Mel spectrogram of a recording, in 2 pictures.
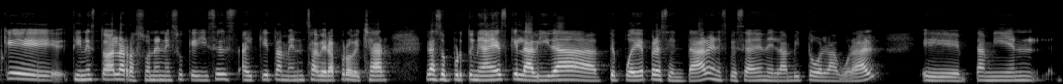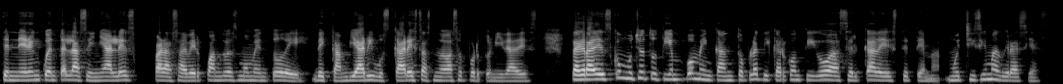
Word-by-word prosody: que 240 -6 +3
tienes 225 +1 -2
toda - - +5
la 230 0 +7
razón 205 0 -3
en 205 0 -1
eso 220 +3 -9
que 210 - -4
dices, 240 +5 -3
hay 200 -1 -1
que 220 +2 -3
también 205 -2 -4
saber 205 -3 +3
aprovechar 200 0 +1 0.3
las 235 -1 +3
oportunidades 220 -1 +4
que 240 +1 +1
la 200 -2 +8
vida 195 -3 +4
te - - 0
puede 200 0 +2
presentar, 185 -4 +2
en 250 -5 +1
especial 185 -1 -3
en 190 0 -5
el 175 -1 -5
ámbito 185 +2 -4
laboral, 165 - -1 0.4
eh, 180 -3 -4
también 190 0 -4 0.2
tener 195 -1 +2
en 205 +1 -1
cuenta 200 -2 0
las 205 -1 +4
señales, 185 +2 0
para 190 -2 +3
saber 175 0 -2
cuándo 195 0 -4
es 195 -1 -4
momento 190 -1 -4
de 160 -2 -2
de 190 -2 -4
cambiar 185 +2 +2
y - - 0
buscar 180 0 +1
estas 195 -1 -2
nuevas 180 +1 -3
oportunidades. 160 -4 -7 0.3
Te 225 - +5
agradezco 235 +5 +6
mucho 290 0 -2
tu 260 -2 -5
tiempo, 235 +2 -3
me 240 -3 -2
encantó 200 -1 -5
platicar 215 -4 -5
contigo 210 0 -3
acerca 195 0 -1
de 190 -2 -1
este 185 +1 -11
tema. 85 - -11
Muchísimas 210 +3 -5
gracias. 175 -2 -8
195 Hz, 180 wpm, -21 LUFS, 185-215 Hz, 0.4 s, la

